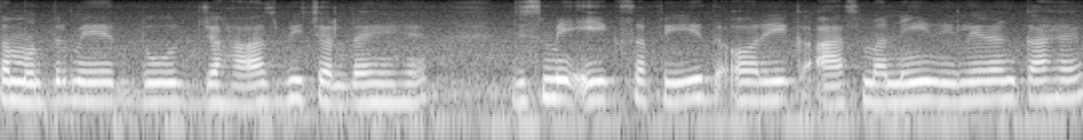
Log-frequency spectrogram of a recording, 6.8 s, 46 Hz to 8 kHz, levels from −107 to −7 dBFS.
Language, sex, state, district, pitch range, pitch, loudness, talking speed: Hindi, female, Jharkhand, Sahebganj, 185-205 Hz, 195 Hz, -15 LUFS, 160 wpm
